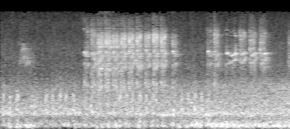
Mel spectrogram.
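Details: Barn swallow family with chicks at their nest, built inside a garage: two bursts of dense, high-pitched twittering chirps, the first lasting over a second, the second closer to the end, over a steady low rumble.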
